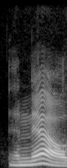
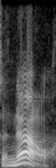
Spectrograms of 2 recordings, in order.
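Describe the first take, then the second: First: It is said in the speaker's normal voice. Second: It is said in a newscaster's voice.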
